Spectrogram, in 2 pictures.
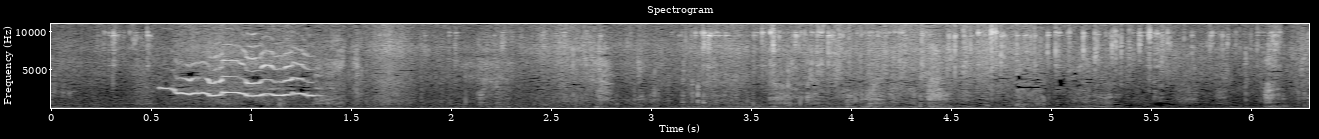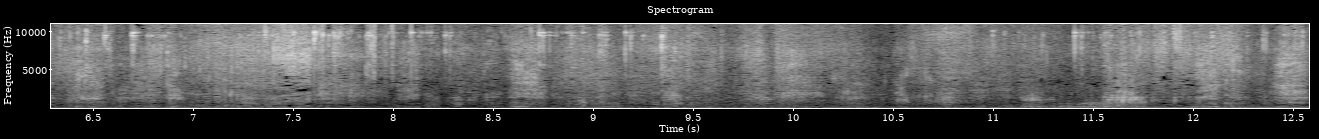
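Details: Dogs fighting, a pit bull against a bulldogge: a loud, wavering high whimper or yelp lasting about a second opens the recording, followed by scuffling, rustling noise and fainter intermittent sounds.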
